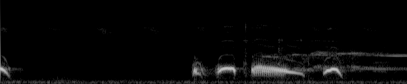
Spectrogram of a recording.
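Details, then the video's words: Decoy dove used to lure doves for trapping, cooing after a quiet pause: two short hollow notes, a longer note sliding downward, then one more short coo. "Tiến cu mồi gáy chuẩn, gọi là đếnh"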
